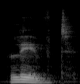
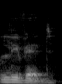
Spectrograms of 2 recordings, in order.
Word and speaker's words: lived: verbs in the simple past have the IDI pronounces T in English so lived lived not livid and there's only one exception really any words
